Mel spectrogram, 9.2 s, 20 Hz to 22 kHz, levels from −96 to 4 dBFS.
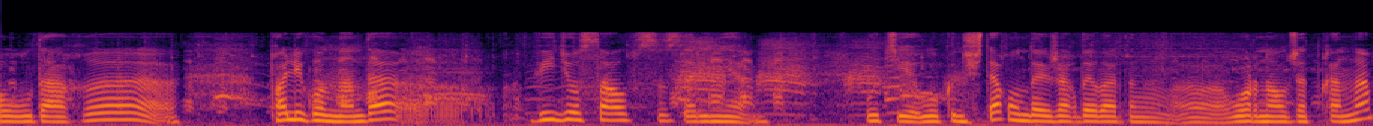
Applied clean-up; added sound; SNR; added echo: none; Fowl; 15 dB; none.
